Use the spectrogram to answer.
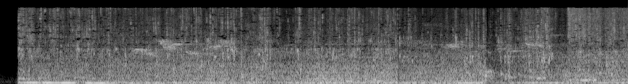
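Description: Water pours steadily into empty containers as a guesthouse owner in Osh stores water after a two-day outage, a continuous loud rushing and splashing that holds at an even level throughout without talk.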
